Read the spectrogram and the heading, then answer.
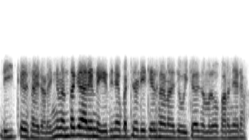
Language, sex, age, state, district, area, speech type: Malayalam, male, 18-30, Kerala, Alappuzha, rural, conversation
